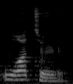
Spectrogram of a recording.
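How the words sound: It is said with a British English accent. "No Reino Unido é falado water"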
